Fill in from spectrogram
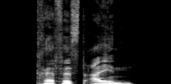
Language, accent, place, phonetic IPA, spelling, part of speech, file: German, Germany, Berlin, [ˌtʁɛfəst ˈaɪ̯n], treffest ein, verb, De-treffest ein.ogg
- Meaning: second-person singular subjunctive I of eintreffen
